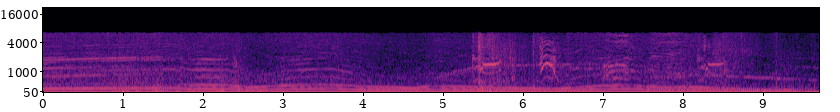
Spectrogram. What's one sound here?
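A motorbike engine hums and revs up and down as the bike rides along.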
